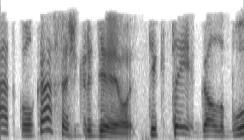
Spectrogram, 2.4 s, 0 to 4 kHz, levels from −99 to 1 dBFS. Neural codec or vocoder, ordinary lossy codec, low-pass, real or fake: none; MP3, 32 kbps; 3.6 kHz; real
